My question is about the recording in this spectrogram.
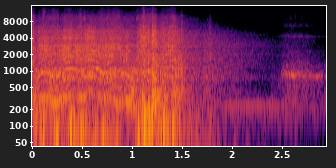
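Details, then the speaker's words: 1960 Chevrolet Impala sitting 38 years, primed carb: short, heavy, uneven cranking that bogs and fades within about a second and a half; starter strained, coil wire was unhooked so power lost off-crank; labored cranking. "starter doesn't sound real happy"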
